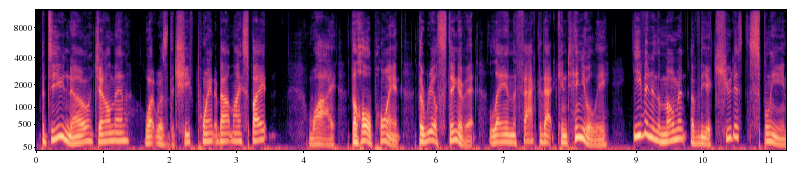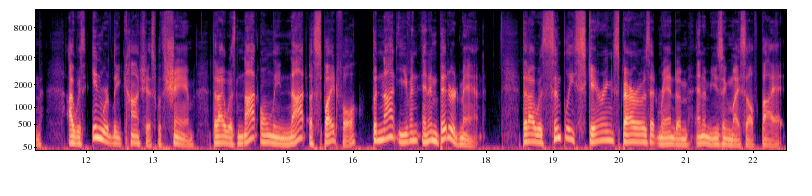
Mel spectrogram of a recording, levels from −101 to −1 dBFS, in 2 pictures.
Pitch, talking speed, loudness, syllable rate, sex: 130 Hz, 185 wpm, -21 LUFS, 5.3 syllables/s, male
